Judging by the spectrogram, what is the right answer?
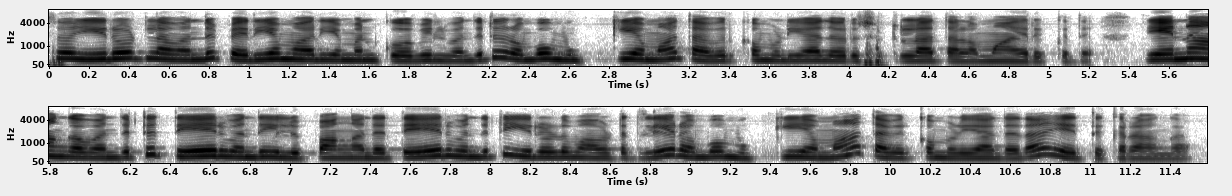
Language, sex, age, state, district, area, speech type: Tamil, female, 30-45, Tamil Nadu, Erode, rural, spontaneous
